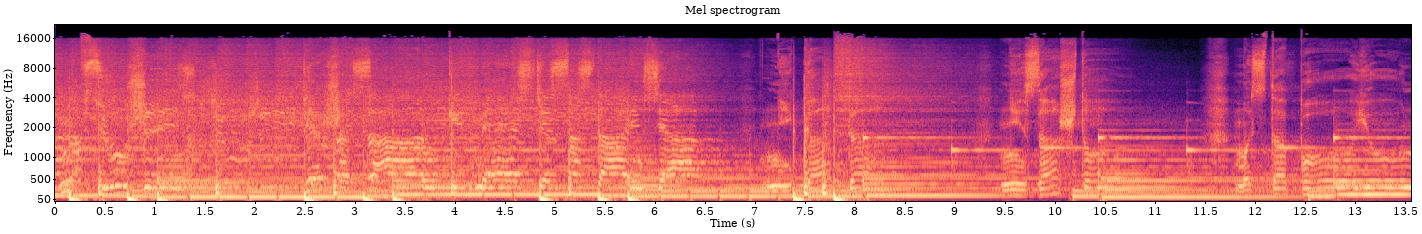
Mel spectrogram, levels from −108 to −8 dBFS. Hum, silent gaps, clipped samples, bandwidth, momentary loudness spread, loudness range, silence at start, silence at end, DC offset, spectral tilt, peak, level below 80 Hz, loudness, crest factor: none; none; under 0.1%; 18 kHz; 7 LU; 4 LU; 0 s; 0 s; under 0.1%; -5 dB/octave; 0 dBFS; -24 dBFS; -16 LUFS; 16 dB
